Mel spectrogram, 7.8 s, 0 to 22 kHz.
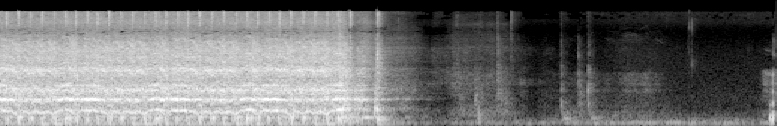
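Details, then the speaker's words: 7.3 Powerstroke (Navistar T444E) turbo diesel, stored almost 2 years, first start attempt: even cranking about three beats a second for several seconds, some smoke, never fires; test light shows no power at either glow plug terminal. "some smoke but it didn't fire so let's check make sure our glow plugs are working"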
